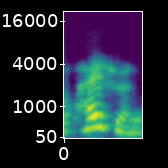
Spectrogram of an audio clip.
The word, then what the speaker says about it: passion: For example, I have a passion with my job. I have a passion with my job. Okay, so this word, stress on the first syllable.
